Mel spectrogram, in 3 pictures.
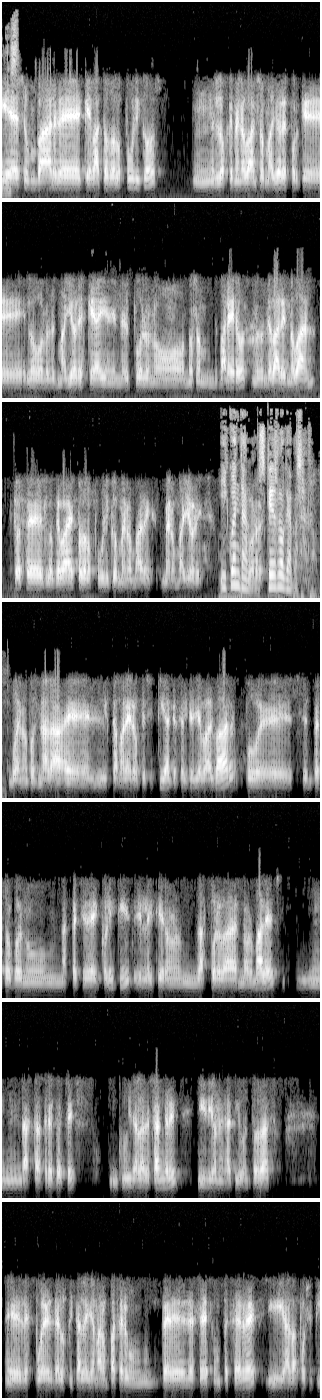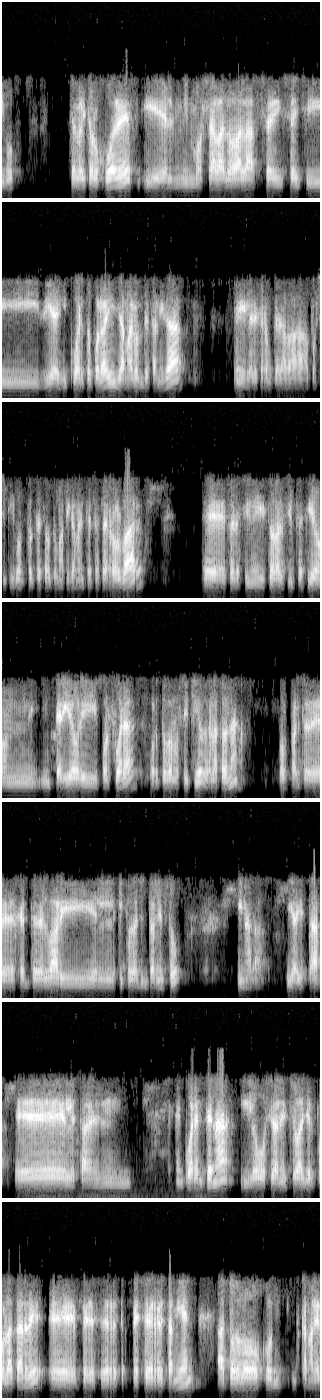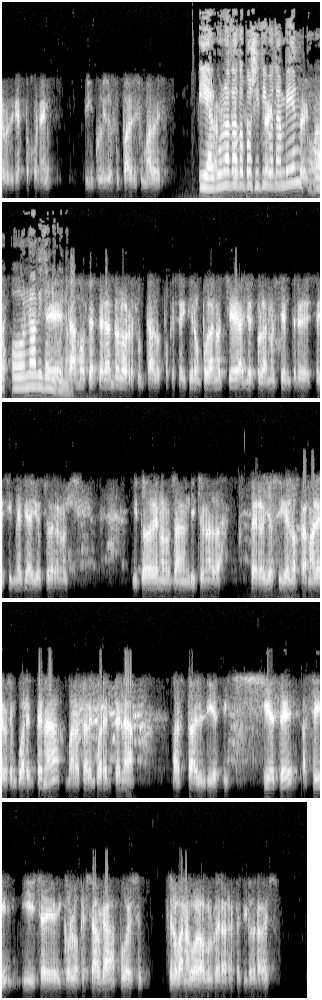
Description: Entrevista al alcalde de Santa Ana de Pusa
